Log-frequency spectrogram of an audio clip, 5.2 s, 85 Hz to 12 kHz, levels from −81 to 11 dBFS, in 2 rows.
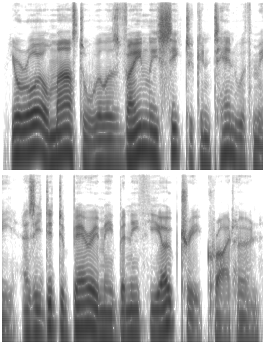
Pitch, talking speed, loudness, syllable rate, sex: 110 Hz, 265 wpm, -16 LUFS, 5.7 syllables/s, male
